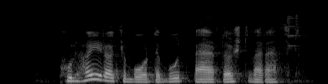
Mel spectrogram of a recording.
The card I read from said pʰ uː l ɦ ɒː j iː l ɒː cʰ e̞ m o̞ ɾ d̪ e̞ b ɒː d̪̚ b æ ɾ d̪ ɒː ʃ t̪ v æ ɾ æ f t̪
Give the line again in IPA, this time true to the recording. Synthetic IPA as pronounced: pʰ uː l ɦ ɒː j iː ɾ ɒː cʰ e̞ b o̞ ɾ d̪ e̞ b uː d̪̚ b æ ɾ d̪ ɒː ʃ t̪ v æ ɾ æ f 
